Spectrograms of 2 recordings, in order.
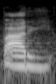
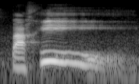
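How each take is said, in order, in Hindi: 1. इसका उच्चारण गैर-फ़्रेंच तरीके से किया गया है। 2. इसका उच्चारण वैसे किया गया है जैसे फ़्रेंच लोग इसे बोलते हैं। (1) "Do not pronounce it Pari Pari" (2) "Pronounce it like French people"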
